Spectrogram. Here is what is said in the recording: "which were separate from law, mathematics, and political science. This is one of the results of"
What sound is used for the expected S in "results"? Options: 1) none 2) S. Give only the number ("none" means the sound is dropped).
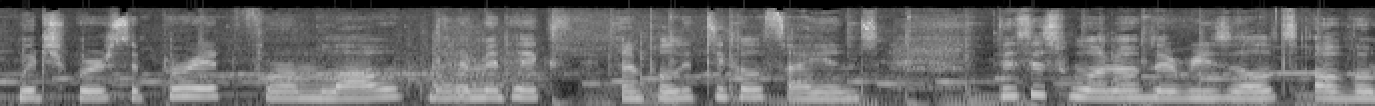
2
